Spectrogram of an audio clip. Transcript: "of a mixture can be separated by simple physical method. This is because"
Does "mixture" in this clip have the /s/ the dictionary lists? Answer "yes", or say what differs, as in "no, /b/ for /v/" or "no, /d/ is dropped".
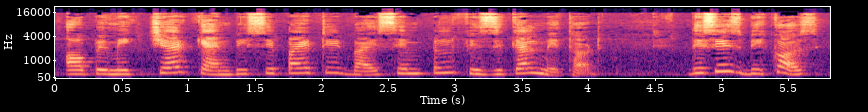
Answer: no, /s/ is dropped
